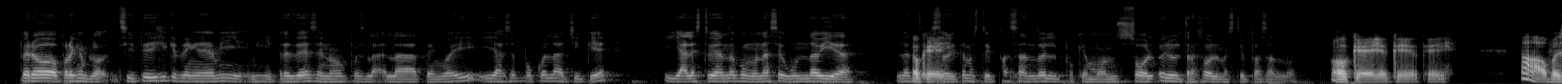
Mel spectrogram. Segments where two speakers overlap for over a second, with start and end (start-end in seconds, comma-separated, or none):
none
